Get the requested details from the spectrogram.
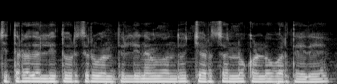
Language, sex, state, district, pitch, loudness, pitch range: Kannada, male, Karnataka, Bidar, 130 Hz, -12 LUFS, 130-135 Hz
